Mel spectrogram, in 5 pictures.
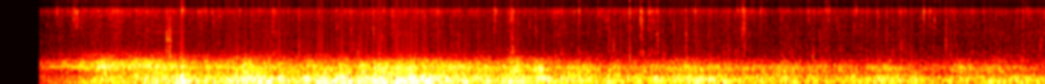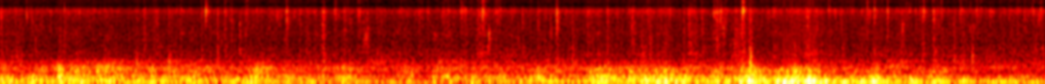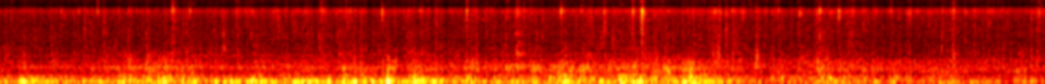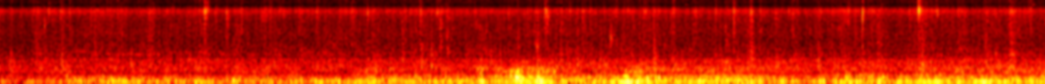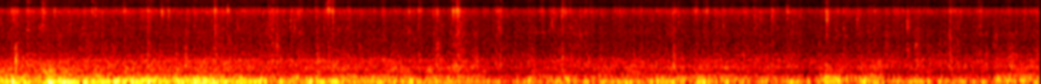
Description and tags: thunder light rain
rolling thunder accompanied by ligth rain
rain, thunder, nature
